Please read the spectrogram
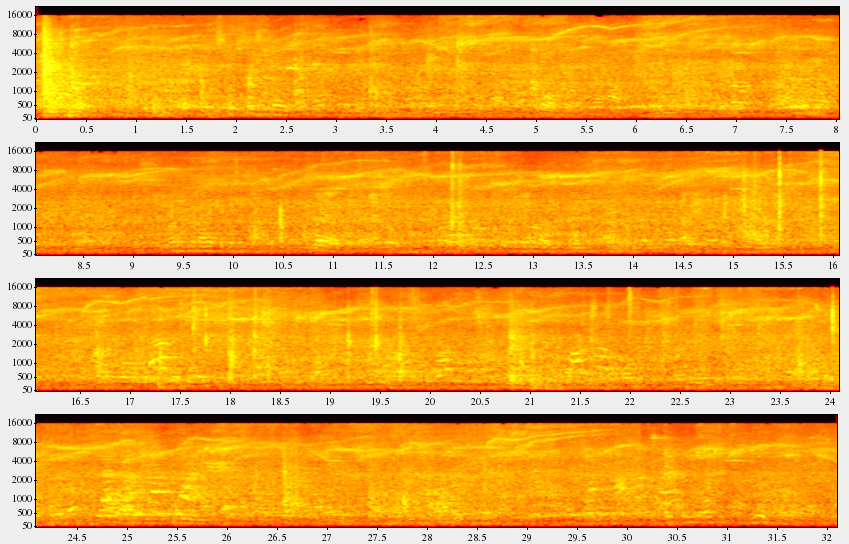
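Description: Several electric RC cars racing in a reverberant sports hall, their motors whining up and down in pitch as they accelerate and brake, with a few sharp knocks from cars hitting each other or the track markers.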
